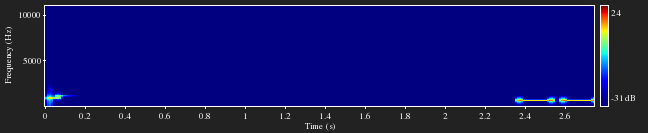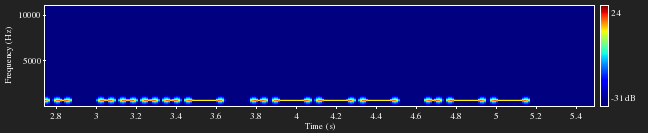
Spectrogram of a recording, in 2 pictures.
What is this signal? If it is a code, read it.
Morse code, heard as a keyed tone, about 21 wpm, 700 Hz. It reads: G4JW
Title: DXCC-100 Call Signs - 4 Characters - 22wpm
